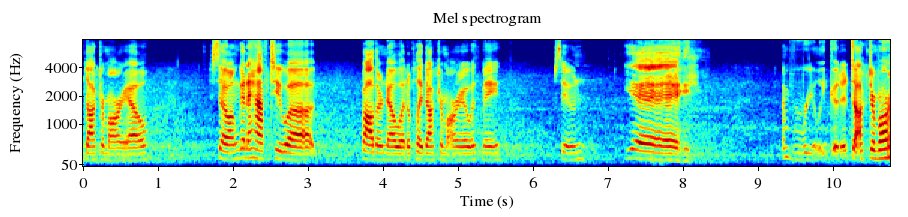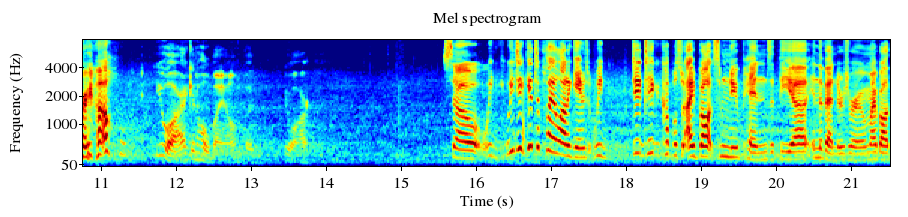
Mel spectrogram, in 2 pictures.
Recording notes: On the Road with +2 Comedy - MAGFest. This is a podcast recorded on the drive.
